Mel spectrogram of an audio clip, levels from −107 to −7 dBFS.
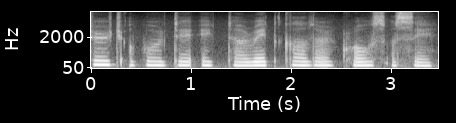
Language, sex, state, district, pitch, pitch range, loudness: Nagamese, female, Nagaland, Dimapur, 190 Hz, 185-195 Hz, -15 LUFS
